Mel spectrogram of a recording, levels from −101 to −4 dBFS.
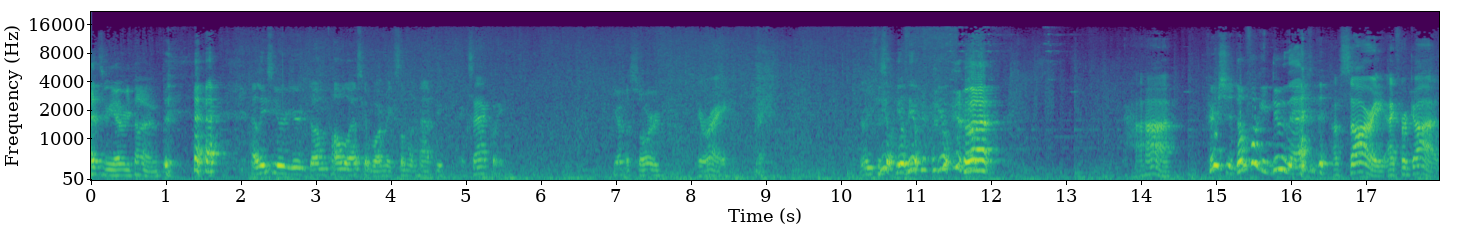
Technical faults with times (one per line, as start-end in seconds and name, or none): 1.04-17.67 word clock ticks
